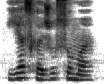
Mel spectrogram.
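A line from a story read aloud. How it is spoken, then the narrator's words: Tearful whisper. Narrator (Russian): прошептала я, чувствуя, что сейчас просто заплачу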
